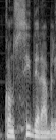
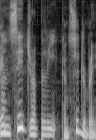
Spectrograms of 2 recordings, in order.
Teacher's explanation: La E de en medio se omite · Shown in: second take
